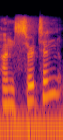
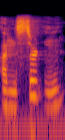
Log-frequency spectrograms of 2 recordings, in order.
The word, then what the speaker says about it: uncertain: Okay, now with this word, we want to swallow this T because we have a vowel plus an N. So there's two ways to say this. We can either say uncertain with a normal T, okay, or uncertain swallowing the T.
